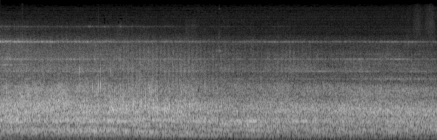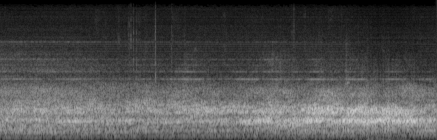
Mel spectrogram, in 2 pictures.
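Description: A turbine helicopter's rotor thumps as the helicopter lifts off and flies away.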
